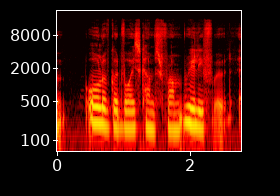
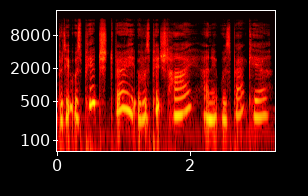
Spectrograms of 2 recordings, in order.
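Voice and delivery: former high-pitched voice; 8 semitones higher than usual. Shown as a demonstration. Actress showing what her untrained voice used to sound like, high-pitched. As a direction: go high, placed back, trailing to a whisper. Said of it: "I'm not sure if I could do it".

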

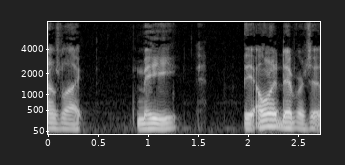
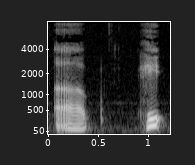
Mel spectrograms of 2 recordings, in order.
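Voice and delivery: ordinary delivery

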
